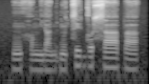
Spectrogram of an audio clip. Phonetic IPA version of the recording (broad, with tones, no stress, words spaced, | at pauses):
ũ˨ hɔ˨ŋja˨nk͡pũ˨ t͡si˦ɡo˦ saː˦pa˦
